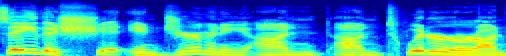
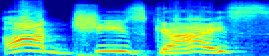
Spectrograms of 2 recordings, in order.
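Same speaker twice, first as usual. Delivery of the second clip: put-on timid child voice, pitched higher; 14 semitones higher, 4 dB louder than usual. Picturing Bing as a little kid being picked on: meek little kid voice. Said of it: "a little Archie thing. Where he's just like".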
